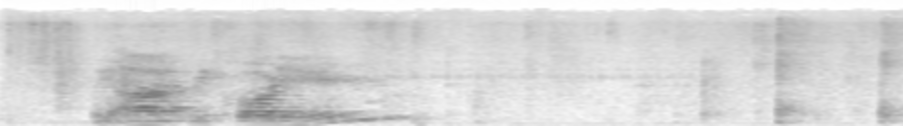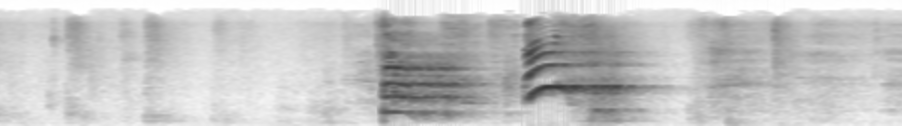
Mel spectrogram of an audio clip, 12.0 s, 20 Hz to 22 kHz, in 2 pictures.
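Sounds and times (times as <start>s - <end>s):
woman crying out: 9.5s - 10.4s.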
